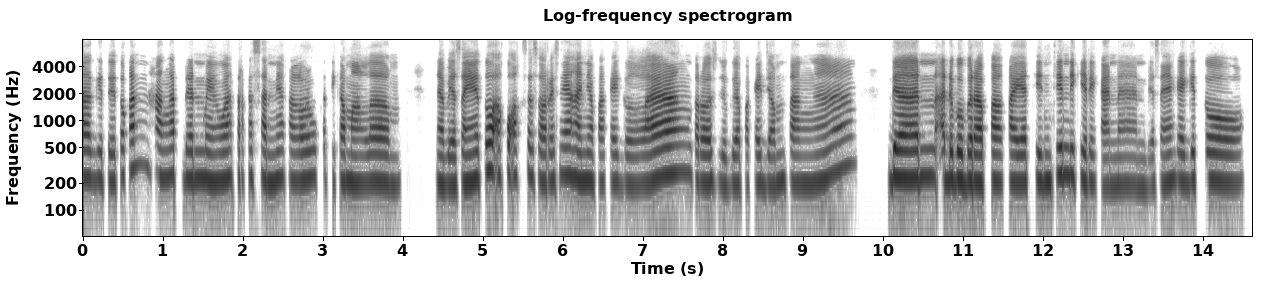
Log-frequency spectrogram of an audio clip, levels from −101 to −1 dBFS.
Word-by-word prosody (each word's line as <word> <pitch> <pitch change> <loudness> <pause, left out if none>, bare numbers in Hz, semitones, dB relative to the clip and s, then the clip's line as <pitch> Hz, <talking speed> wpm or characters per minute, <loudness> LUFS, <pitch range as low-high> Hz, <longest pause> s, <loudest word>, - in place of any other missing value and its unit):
gitu 220 -1 -9
itu 240 +3 -6
kan 290 +1 +6 0.2
hangat 245 -1 0
dan 225 0 -1
mewah 220 0 0
terkesannya 230 -1 -4
kalau 220 +1 -3
ketika 215 -3 -3
malam. 205 -1 -1 0.4
Nah, 205 - -1
biasanya 205 +3 +1
tuh 275 +5 +4
aku 265 0 +2
aksesorisnya 235 0 -3
hanya 215 -1 +1
pakai 210 0 -7
gelang 225 +7 +4
terus 210 -1 -1
juga 200 +1 -5
pakai 205 0 -7
jam 205 +2 -5
tangan, 220 +10 -3 0.4
dan 230 +1 +5
ada 225 0 +2
beberapa 210 0 +4
kayak 210 -1 +1
cincin 215 +4 -1
di 245 - +1
kiri 215 -2 -3
kanan 190 0 -5
biasanya 205 +3 -5
kayak 215 +1 -3
gitu. 210 -2 0
215 Hz, 140 wpm, -25 LUFS, 205-230 Hz, 0.4 s, kan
